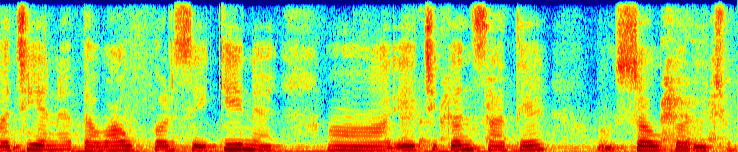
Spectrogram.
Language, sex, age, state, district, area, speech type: Gujarati, female, 30-45, Gujarat, Ahmedabad, urban, spontaneous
